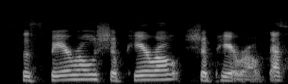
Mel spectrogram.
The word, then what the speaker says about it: Shapiro: H let's say his name right Saro Shapiro Shapiro that's how you say it Shapiro so Jay-Z's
